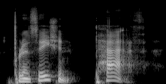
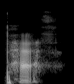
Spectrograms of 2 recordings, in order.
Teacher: use the short a sound like black cat plus the th sound with air no voice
